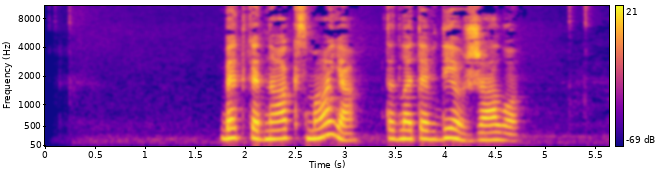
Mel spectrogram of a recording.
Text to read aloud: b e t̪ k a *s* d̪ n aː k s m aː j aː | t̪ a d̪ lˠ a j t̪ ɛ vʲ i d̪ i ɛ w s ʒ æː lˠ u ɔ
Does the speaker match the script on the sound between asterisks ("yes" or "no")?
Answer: no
